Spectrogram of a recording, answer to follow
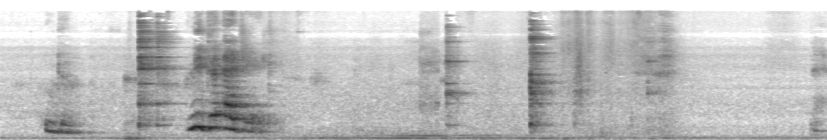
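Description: Metal spoon clinking against a glass mixing bowl a few times, the sharpest ring about two seconds in and another near seven seconds, with a child's voice in between.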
